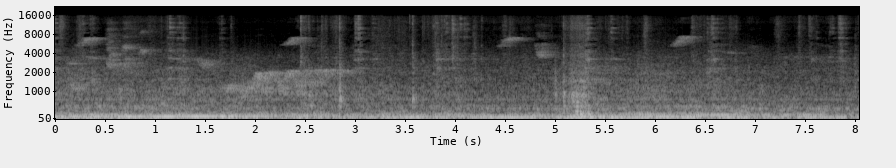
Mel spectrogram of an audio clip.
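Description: A caged konin songbird giving short, high chirps that slide downward, one every second or two, over a steady low rumble.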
